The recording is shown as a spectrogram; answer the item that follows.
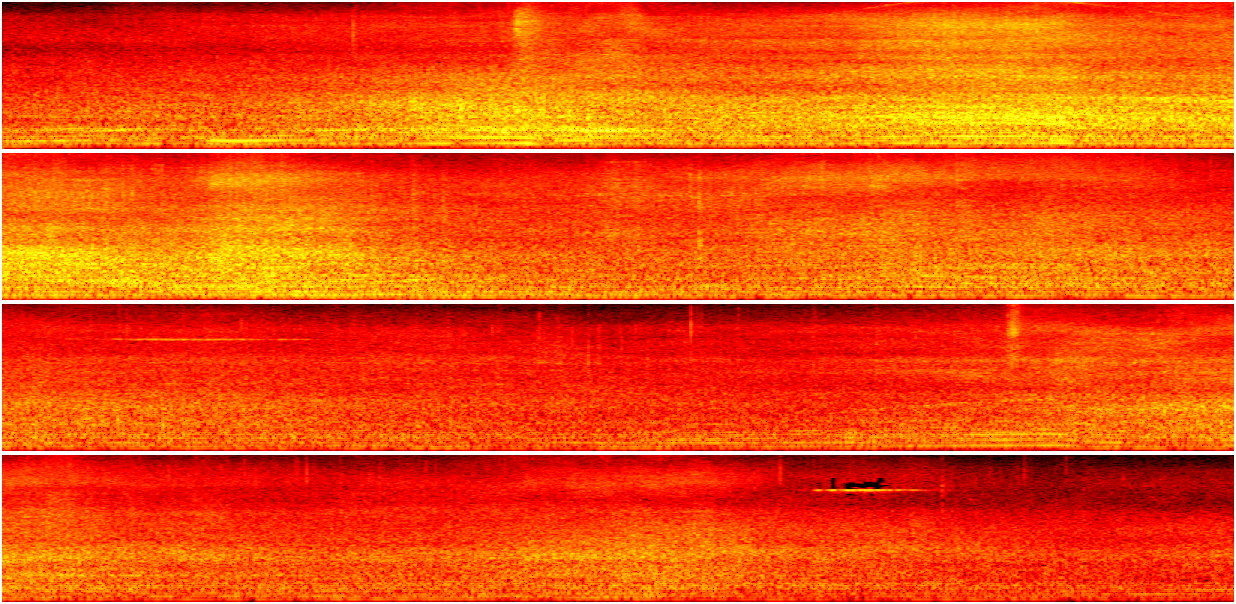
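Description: Cars passing on a street, their tyre and engine noise swelling and fading several times. The loudest pass comes in the first ten seconds, with quieter ones later.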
